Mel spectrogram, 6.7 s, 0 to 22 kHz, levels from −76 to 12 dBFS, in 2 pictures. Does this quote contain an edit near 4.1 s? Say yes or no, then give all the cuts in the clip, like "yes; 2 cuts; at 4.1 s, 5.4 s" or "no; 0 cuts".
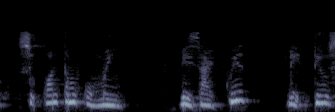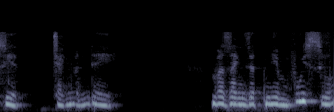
yes; 1 cut; at 4.1 s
